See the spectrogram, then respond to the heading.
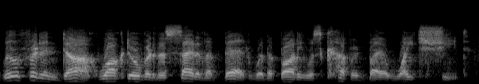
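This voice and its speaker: A man giving scripted narration for a 1930s-style radio mystery, telling the story dramatically with deliberate pauses. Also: medium pitch, expressive, pushed and bright, dull audio.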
